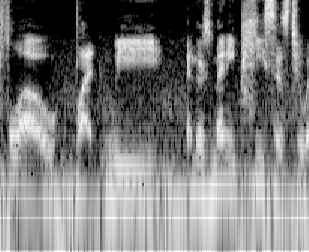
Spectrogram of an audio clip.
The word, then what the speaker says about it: FLOA: The FLOA protocol is what we've created, and that stands for fasting like our ancestors, spelled FLOA, pronounced flow, and there's many pieces to it, right?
